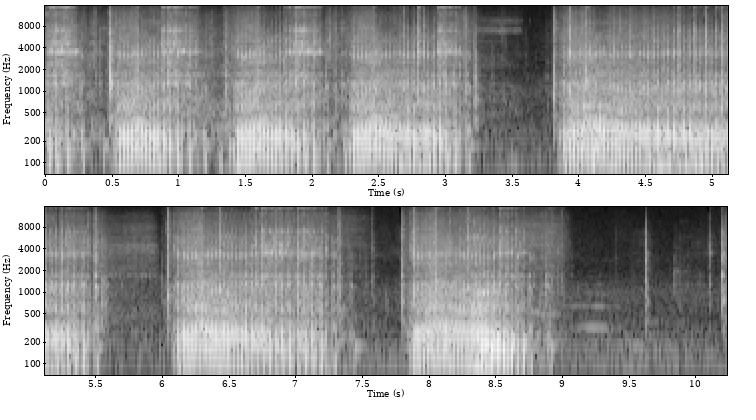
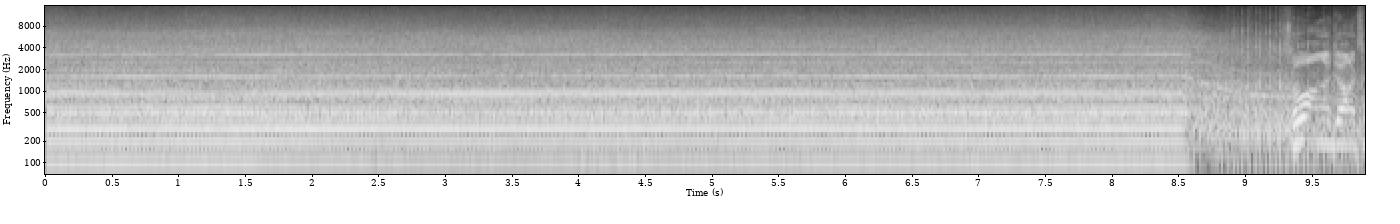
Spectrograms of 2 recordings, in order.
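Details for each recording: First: Small two-stroke leaf blower that would not start on bad pre-mixed fuel, first run after repair: bursts into a high buzzing run, drops to idle between blips and revs back up cleanly; runs normally, though smoky. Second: Small two-stroke leaf blower run on the owner's pre-mixed fuel: steady high buzz at constant speed then cut off, running lazy, rich and very smoky from oil-heavy fuel.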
